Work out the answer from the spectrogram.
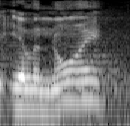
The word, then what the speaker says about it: Illinois: did you ever wonder why Illinois has a s at the m and then we never say it always wondered about stuff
